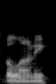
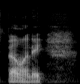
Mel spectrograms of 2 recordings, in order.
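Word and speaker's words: Belloni: Matt bellony or baloney depending on how you pronounce it I think it's baloney I'm kidding it's bellony he is uh from Puck news and he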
